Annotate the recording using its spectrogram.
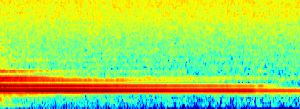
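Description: Classical guitar plucked once and left to ring, several notes sustaining together and slowly dying away.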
